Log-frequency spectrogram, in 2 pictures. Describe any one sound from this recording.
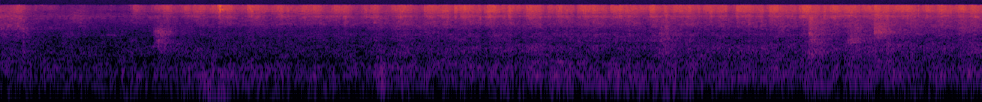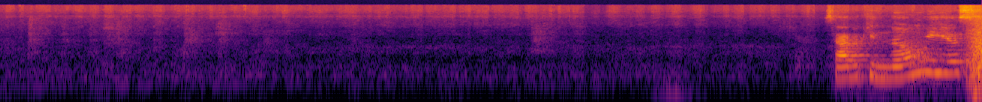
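A wooden stick rubs and scrapes softly over paper.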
